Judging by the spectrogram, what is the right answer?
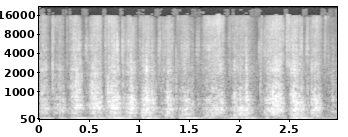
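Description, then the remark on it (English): A surfboard being rubbed with wax at a beach in Maine on the North Atlantic, air about 30 degrees and water 40 degrees, in quick, steady back-and-forth strokes, about eight scratchy swipes with a low rumble underneath and no voices. “So you were waxing up here.”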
